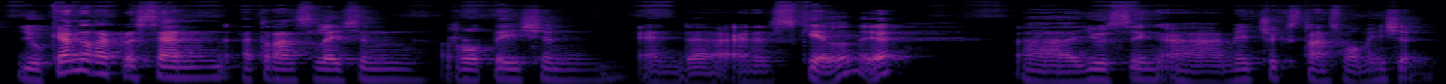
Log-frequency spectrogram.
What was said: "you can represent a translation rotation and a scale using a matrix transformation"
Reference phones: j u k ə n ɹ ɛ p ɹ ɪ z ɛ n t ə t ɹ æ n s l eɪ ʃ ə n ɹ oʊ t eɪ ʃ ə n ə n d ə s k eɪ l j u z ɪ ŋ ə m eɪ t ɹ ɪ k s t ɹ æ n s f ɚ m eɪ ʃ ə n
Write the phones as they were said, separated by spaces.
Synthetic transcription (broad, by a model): j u k ə n ɹ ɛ p ɹ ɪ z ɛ n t ə t ɹ æ n s l eɪ ʃ ə n ɹ oʊ t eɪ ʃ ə n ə n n ə s k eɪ l j u s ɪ ŋ ə m eɪ t ɹ ɪ k s t ɹ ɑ n s f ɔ m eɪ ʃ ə n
